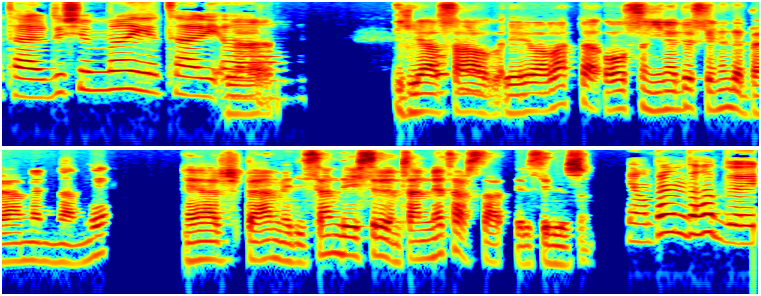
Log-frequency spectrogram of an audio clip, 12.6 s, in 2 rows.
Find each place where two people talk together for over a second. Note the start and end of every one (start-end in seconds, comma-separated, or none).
none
